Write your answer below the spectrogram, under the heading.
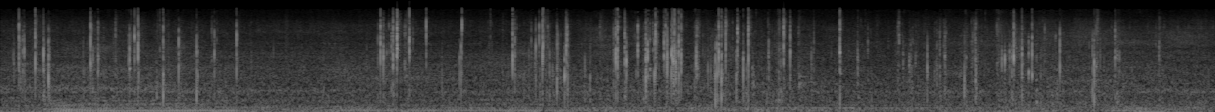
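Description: Cars running along a road, heard as a low steady engine hum, with irregular crackling clicks and crunches close to the microphone; the clicks are loudest and thickest in the middle of the stretch.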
